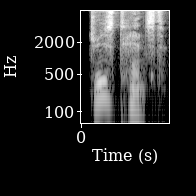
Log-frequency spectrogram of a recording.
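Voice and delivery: usual speaking voice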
